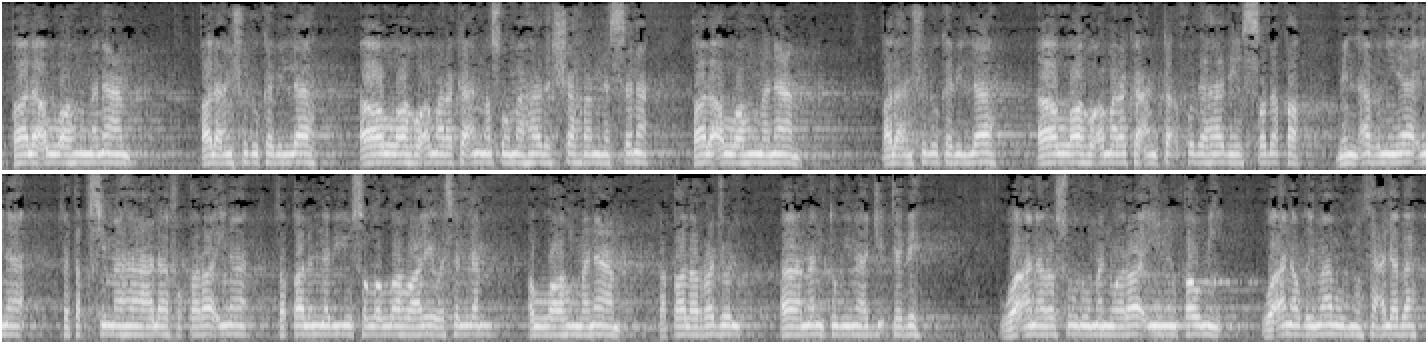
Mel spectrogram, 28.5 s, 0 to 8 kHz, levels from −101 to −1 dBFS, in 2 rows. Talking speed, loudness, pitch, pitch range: 120 wpm, -16 LUFS, 150 Hz, 145-155 Hz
